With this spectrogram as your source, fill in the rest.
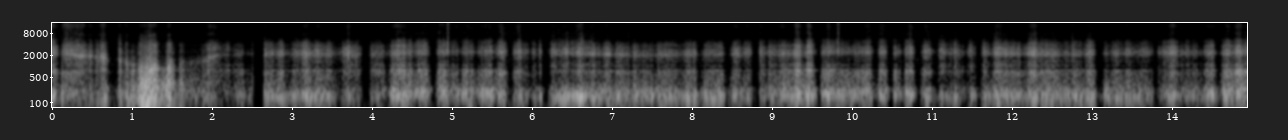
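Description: Fingertips rub a small, hollow, white dimpled microphone cover, likely silicone, fitted over the left capsule of a Tascam recorder. The result is a steady, muffled low rumble of rubbing and scuffing, with a louder bump near the start and many brief dips throughout.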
